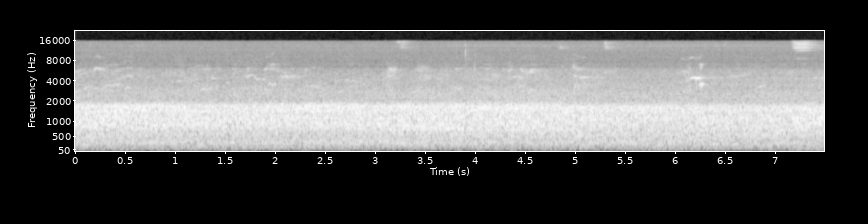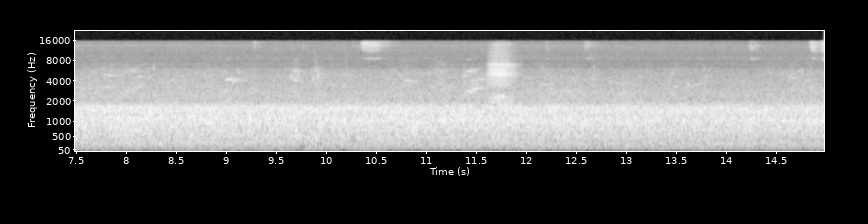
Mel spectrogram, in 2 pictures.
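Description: Electric suburban train running along an elevated concrete viaduct, heard as a steady, even noise, with a few faint bird chirps above it.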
